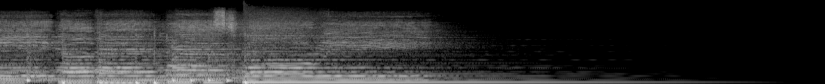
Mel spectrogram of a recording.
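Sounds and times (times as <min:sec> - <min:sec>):
Lenten Gospel Acclamation singing: 0:00.0 - 0:05.2.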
